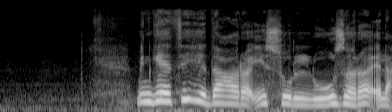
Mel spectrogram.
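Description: A woman reads out calmly through a microphone.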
